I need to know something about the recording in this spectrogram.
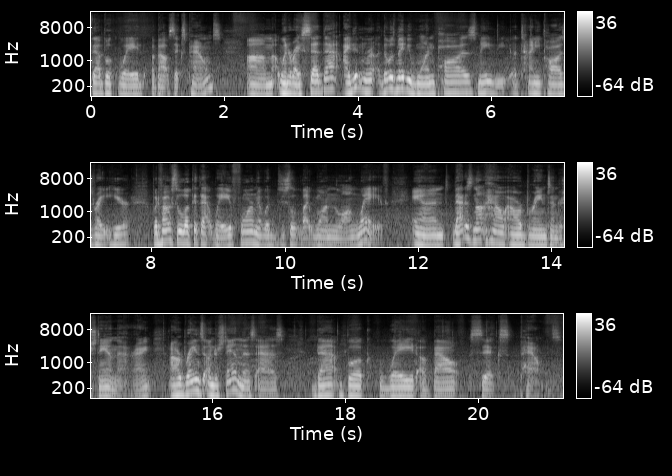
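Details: Adult man; Ordinary speech.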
